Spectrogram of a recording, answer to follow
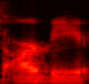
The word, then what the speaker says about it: herb: I I say herb you say herb with a with a with a almost silent h herb an herb herb you're not a herb no it's just ARB herb herb what's what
